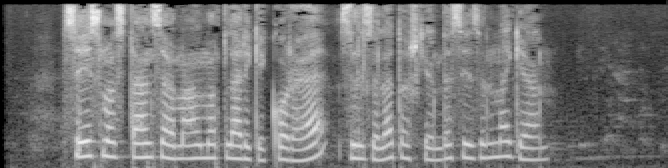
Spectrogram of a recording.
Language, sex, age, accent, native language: Uzbek, female, 12-17, Toshkent viloyati, Uzbek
